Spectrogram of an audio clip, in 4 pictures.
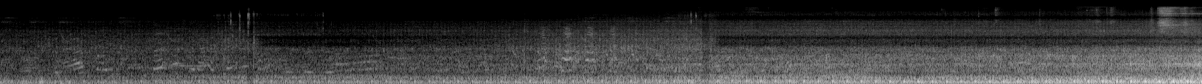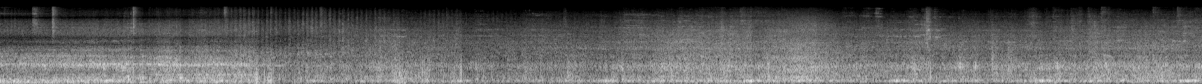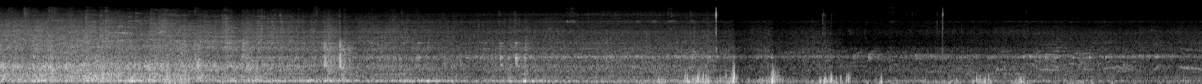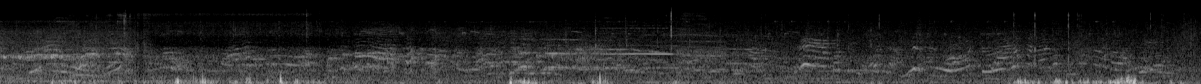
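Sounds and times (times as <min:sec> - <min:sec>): diesel locomotive engine drone: 0:00.0 - 0:41.2
train wheels clattering on rails: 0:05.2 - 0:39.3.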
